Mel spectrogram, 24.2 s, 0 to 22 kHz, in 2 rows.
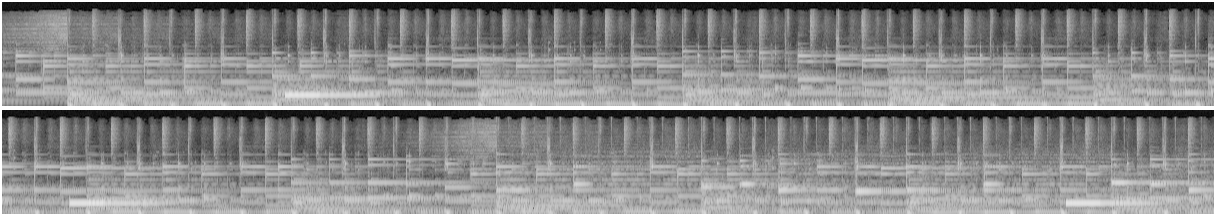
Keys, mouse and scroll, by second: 0.4 click, 0.8 g, 2.8 click, 3.2 g, 5.9 ctrl+r, 7.1 click, 7.5 g, 8.6 click, 8.9 click, 9.7 click, 9.7 scroll up 2, 10.1 g, 11.4 scroll down 2, 11.6 middle click, 13.3-13.8 scroll down 1, 13.3 l, 13.8 middle click, 13.8 g, 14.6 click, 14.9 g, 16.4 click, 16.7 middle click, 16.7 middle click, 17.1 middle click, 17.3 shift+z, 17.5-18.2 scroll up 1, 18.3 r, 20.1 g, 23.5 scroll down 1, 23.6 scroll up 1, 23.8 g.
